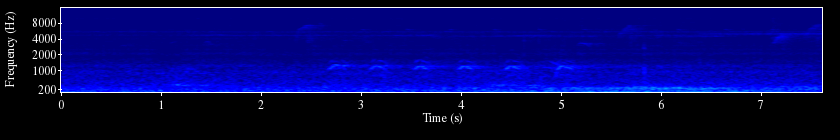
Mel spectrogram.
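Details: A Japanese green woodpecker on a hillside behind a house gives a series of about eight short, slightly falling notes, roughly two per second, over steady low rumble and faint high chirps.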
